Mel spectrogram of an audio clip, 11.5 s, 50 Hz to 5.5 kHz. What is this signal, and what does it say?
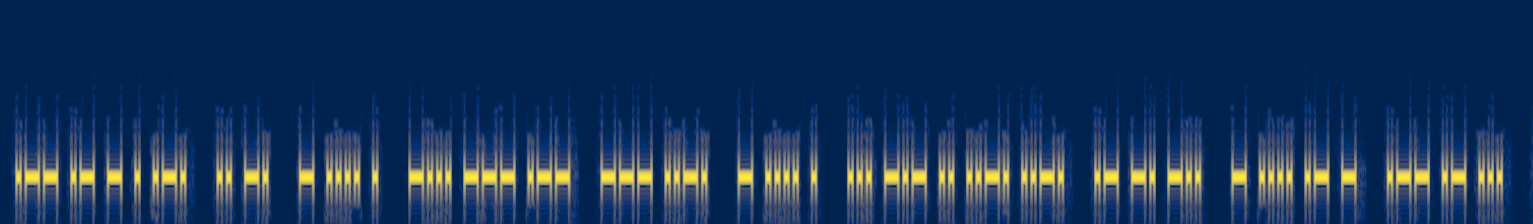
Morse code, heard as a keyed tone, about 35 wpm, 600 Hz. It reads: WATER IN THE BOW OF THE SKIFF AND THAT WAS
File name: the old man and the sea / the old man and the sea 1 35wpm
